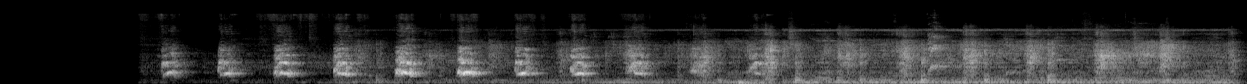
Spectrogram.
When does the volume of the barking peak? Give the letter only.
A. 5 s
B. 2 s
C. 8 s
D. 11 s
A.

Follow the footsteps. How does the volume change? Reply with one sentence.
The volume of the footsteps goes up.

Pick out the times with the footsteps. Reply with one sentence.
You can hear the footsteps from 3.4 to 12.3 s.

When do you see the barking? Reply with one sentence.
You can hear the barking from 1.4 to 11.7 s.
